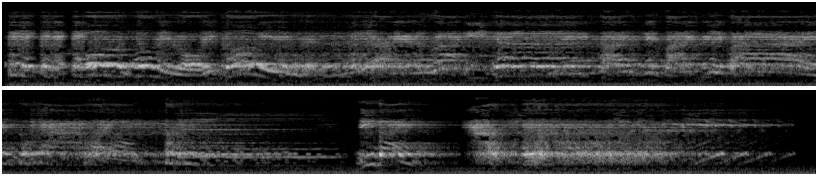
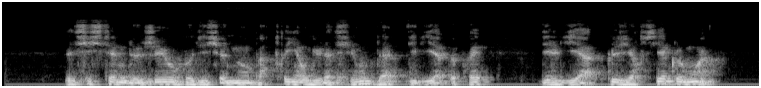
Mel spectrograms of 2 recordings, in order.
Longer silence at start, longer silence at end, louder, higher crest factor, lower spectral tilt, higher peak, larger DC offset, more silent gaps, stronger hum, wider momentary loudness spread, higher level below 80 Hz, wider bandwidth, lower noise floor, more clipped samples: second, 0.05 s vs 0.65 s; second, 0.2 s vs 0.4 s; second, -26 LUFS vs -14 LUFS; first, 20 dB vs 12 dB; second, 0.5 dB/octave vs -7 dB/octave; second, -8 dBFS vs 0 dBFS; neither; neither; neither; first, 12 LU vs 6 LU; second, -56 dBFS vs -34 dBFS; first, 15 kHz vs 7.8 kHz; first, -48 dBFS vs -41 dBFS; neither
